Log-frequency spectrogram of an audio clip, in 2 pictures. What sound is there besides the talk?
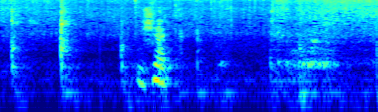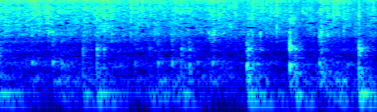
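vermicelli frying and being stirred in a pan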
